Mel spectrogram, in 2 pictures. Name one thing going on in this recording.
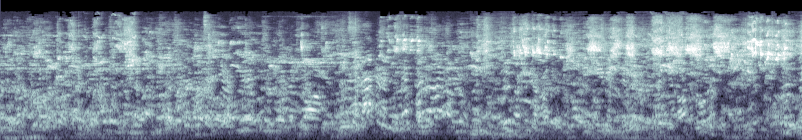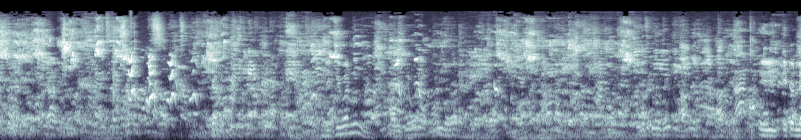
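A puppy crunches and chews dry food close by.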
